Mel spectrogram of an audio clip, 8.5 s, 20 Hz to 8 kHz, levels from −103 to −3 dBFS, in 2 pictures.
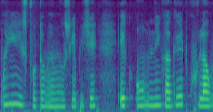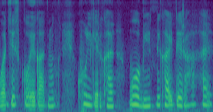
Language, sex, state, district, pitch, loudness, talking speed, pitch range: Hindi, female, Uttar Pradesh, Ghazipur, 200 Hz, -37 LUFS, 175 wpm, 185-225 Hz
